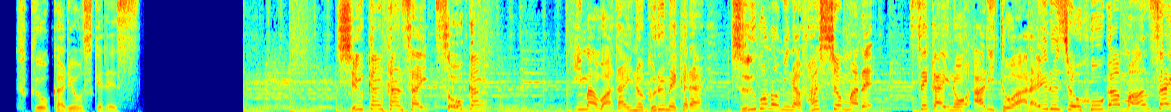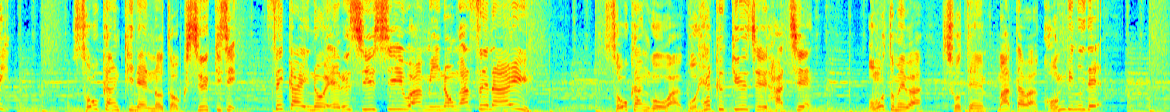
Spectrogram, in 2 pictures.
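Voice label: commercial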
